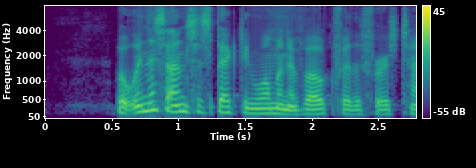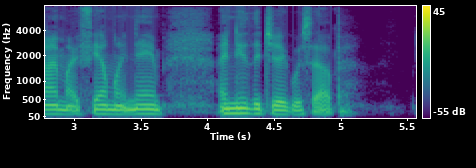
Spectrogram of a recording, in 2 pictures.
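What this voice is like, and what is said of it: Boston accent. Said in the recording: “Speaking of Boston accent, here's another one ... my Boston accent, confusing lodge for lodge, party for party”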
